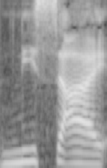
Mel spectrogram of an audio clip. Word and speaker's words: Nisei: which is when the Nisei and the Isai, am I saying that right? – That's correct.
